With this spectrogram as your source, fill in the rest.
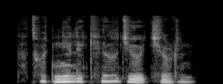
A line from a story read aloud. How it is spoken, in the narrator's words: my mother said in a whisper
